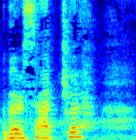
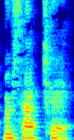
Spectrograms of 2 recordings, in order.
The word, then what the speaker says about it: Versace: she doesn't like is when english people or other people say versace it is not the way you pronounce the word versace but versace like that so i hope do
